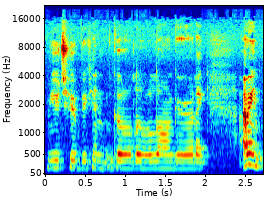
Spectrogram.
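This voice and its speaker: Against noticeable background noise, a woman with a French accent speaks at a fairly low pitch. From France. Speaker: actress. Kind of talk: casual tips talk to camera.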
